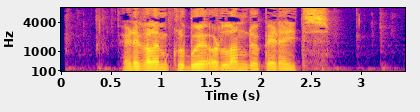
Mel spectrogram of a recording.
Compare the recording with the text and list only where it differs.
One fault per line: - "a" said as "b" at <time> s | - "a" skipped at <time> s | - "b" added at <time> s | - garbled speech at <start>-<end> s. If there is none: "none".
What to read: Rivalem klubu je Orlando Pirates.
none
